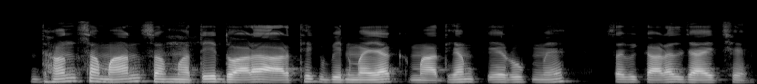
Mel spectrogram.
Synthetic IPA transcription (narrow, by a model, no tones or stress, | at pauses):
d̪ʱənsəmansəɦmːət̪id̪waɾaːɾt̪ʰikbinməjəkmad̪ʱjəmkeɾupmẽ | səbikaɾəld͡ʒajtt͡ʃʰɛ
